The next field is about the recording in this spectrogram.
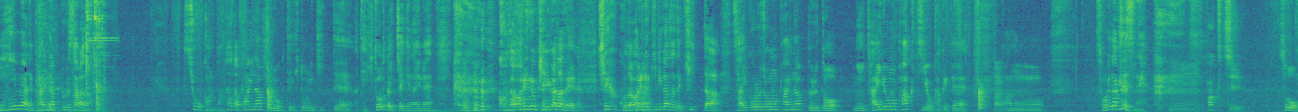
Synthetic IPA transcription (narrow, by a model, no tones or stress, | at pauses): ɲiçĩmːe̞βane̞painapːɯ̟ɾɯ̟saɾad̪a̰ | ɕoːkãnt̪ãnt̪ad̪apainapːɯ̟ɾɯ̟ot̪e̞kʲi̥t̪o̞ːɲ̟ikʲit̪ːe̞at̪e̞kʲi̥t̪o̞ːt̪o̞kaitt͡ɕːt͡ɕaike̞naine̞ | kʰo̞d̪aβaɾʲino̞kʲiɾʲikat̪ad̪e̞ | ɕe̞ɸɯ̟ko̞d̪aβaɾʲino̞k̬ʲiɾʲikat̪ad̪e̞kʲit̪ːasaiko̞ɾo̞ʑo̞ːno̞painapːɯ̟ɾɯ̟t̪o̞ | ɲ̟it̪ʰaiɾʲo̞ːno̞pakɯ̟̥t͡ɕio̞kake̞t̪e̞ano̞ | so̞ɾe̞d̪ak̬e̞d̪e̞sɨne̞ | pakɯ̥t͡ɕi | soː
